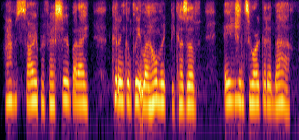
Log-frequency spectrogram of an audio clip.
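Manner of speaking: put-on timid child voice. Reading an excuse to a professor about missed homework in a shy kid voice. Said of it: "let me get into my uh, shy kid voice".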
